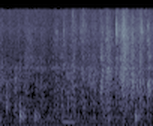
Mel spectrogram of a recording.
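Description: Faint sounds of a dry-erase marker writing on a whiteboard.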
